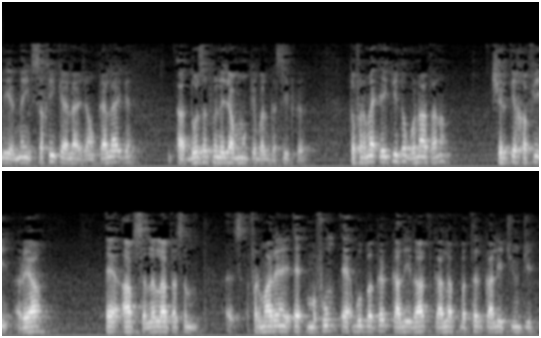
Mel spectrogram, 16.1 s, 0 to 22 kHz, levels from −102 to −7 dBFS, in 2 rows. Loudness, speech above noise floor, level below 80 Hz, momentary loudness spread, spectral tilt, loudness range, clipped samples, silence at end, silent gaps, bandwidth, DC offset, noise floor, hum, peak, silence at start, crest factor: -25 LUFS; 36 dB; -70 dBFS; 14 LU; -7.5 dB/octave; 4 LU; under 0.1%; 0.1 s; none; 8 kHz; 0.1%; -61 dBFS; none; -6 dBFS; 0 s; 20 dB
